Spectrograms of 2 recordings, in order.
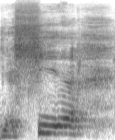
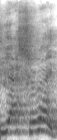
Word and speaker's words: Yashere: The Yashere, because the I is almost is Yashere, the I is silent. So I dropped the I to help people pronounce it properly. And they still mispronounce it for a long time. I get called Yashir, Yashu, so I have to I've got this thing now. I go, it's Yashere. Think Yash. Hooray!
